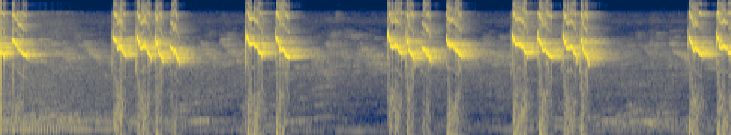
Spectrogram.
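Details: Masteran training sound for orange-headed thrush (peleci), meant to make raw birds sing fast and often: clusters of three or four piercing downslurred whistles at irregular intervals, quiet gaps between, and a soft low murmur in the background.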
